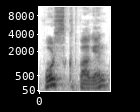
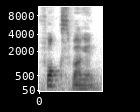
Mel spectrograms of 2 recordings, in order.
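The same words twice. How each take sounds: First: The word begins with a v sound. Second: The word begins with an f sound. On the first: The speaker calls it wrong. "하시면 안 됩니다" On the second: The speaker calls it right. "F 발음이 난다고 생각하시면 됩니다"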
